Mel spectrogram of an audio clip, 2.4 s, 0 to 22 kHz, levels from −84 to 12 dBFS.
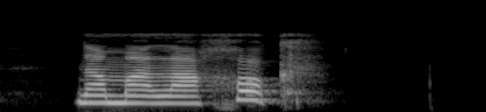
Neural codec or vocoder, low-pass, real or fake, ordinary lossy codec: none; 7.2 kHz; real; Opus, 64 kbps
